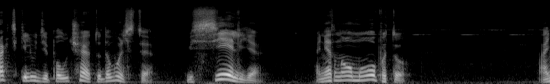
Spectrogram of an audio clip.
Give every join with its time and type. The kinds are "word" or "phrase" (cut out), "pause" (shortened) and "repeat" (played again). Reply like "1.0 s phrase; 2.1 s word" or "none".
1.7 s word; 3.3 s word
